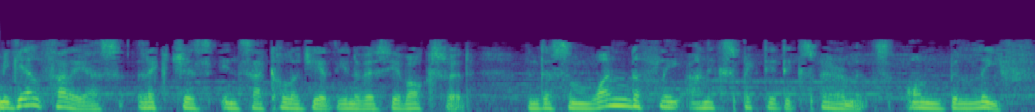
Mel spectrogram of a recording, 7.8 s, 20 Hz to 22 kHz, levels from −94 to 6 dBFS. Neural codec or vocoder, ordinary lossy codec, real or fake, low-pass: none; MP3, 24 kbps; real; 7.2 kHz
